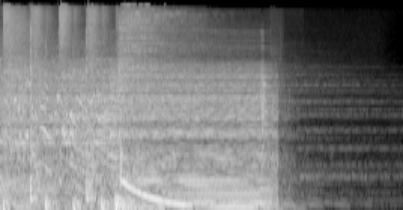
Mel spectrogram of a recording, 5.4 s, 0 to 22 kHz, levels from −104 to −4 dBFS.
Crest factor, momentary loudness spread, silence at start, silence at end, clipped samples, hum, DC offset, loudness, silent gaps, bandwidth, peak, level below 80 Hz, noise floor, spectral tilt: 18 dB; 6 LU; 0 s; 1.6 s; under 0.1%; none; under 0.1%; -16 LUFS; none; over 20 kHz; 0 dBFS; -28 dBFS; -63 dBFS; -4.5 dB/octave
